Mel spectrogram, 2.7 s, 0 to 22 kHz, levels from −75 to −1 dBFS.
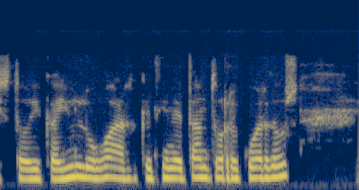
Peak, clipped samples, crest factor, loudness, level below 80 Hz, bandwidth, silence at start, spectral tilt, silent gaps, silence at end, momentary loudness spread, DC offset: -2 dBFS; under 0.1%; 12 dB; -15 LUFS; -58 dBFS; 7.8 kHz; 0 s; -6.5 dB/octave; none; 0.05 s; 3 LU; under 0.1%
